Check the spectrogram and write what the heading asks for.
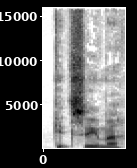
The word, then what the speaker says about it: Kitsuma: which is the what's that, the Cane Creek Kitsuma, that's how you pronounce it, Debonair Kitsuma.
